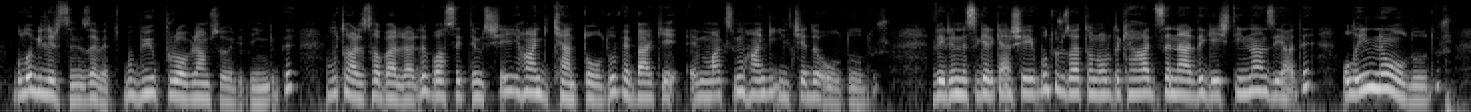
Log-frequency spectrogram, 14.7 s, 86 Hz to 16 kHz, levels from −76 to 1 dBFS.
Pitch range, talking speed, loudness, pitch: 170-210 Hz, 140 wpm, -26 LUFS, 190 Hz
